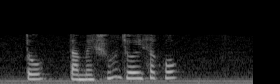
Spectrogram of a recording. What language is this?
Gujarati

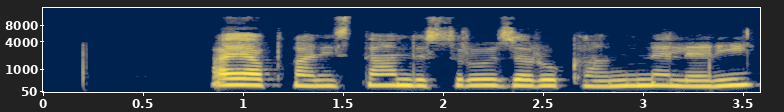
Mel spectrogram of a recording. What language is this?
Pashto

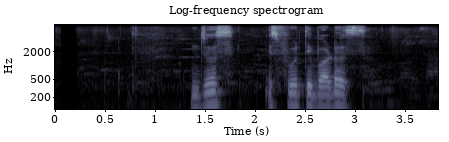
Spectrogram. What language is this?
Nepali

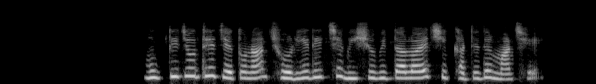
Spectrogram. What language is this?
Bangla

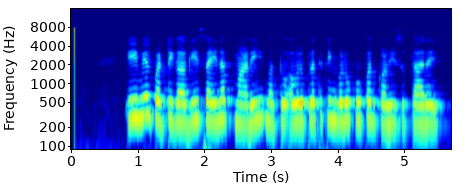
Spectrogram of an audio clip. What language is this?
Kannada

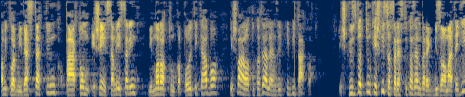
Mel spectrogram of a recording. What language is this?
Hungarian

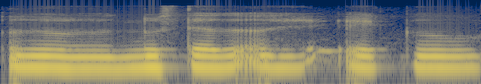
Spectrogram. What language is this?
Konkani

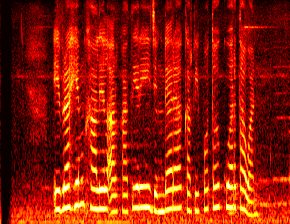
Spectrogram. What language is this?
Sundanese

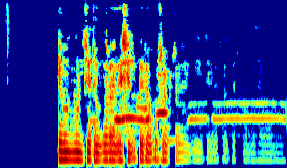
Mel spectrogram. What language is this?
Bangla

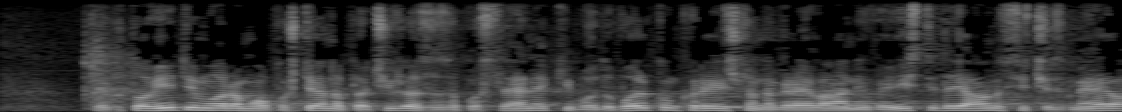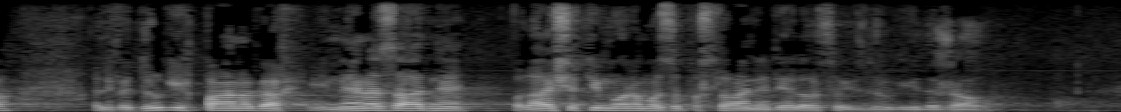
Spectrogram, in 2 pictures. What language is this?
Slovenian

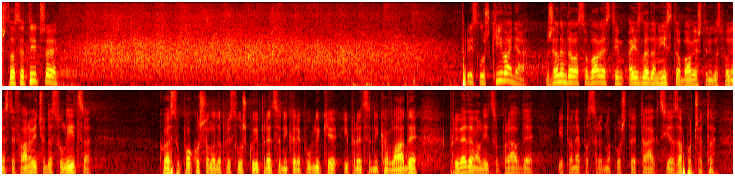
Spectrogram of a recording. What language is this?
Serbian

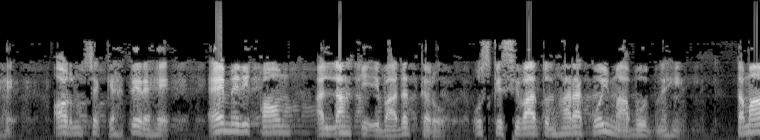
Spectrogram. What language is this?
Urdu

